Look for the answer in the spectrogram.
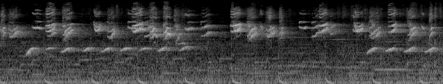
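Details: Red siskin (Spinus cucullatus) chicks in captive breeding beg to be fed with rapid, high, thin chirps and twittering over a steady run of short rising squeaks; faint low knocking beneath.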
